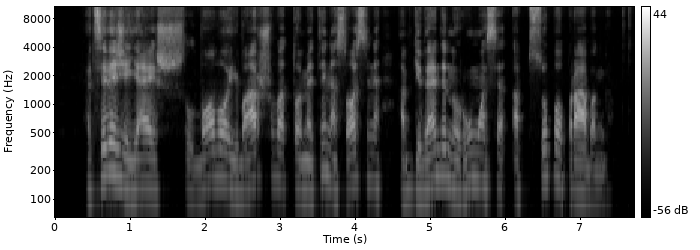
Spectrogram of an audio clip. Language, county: Lithuanian, Marijampolė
